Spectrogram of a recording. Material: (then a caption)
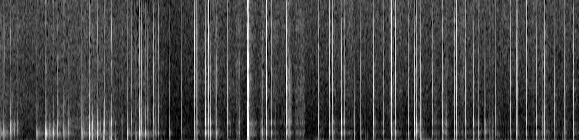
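Cardboard. Long nails tap rapidly on the cover of a small, solid hardcover book with a yellow cover, making dozens of quick, dry clicks with an uneven rhythm. Each tap is sharp and dies away almost at once, with a hollow mid-range knock under a bright tick.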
